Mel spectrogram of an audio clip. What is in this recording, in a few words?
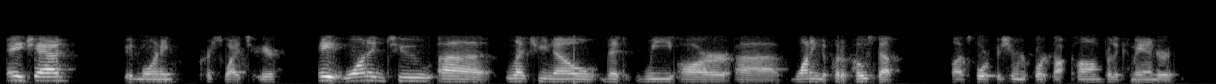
voice message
